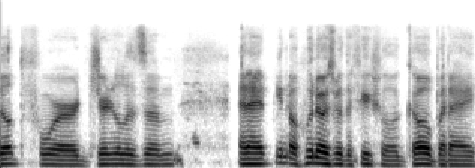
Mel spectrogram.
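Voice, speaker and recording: In a plain, everyday voice with a Canadian accent, a man talks at a fairly quick pace and a medium pitch. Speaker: podcast host. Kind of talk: casual interview chat.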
